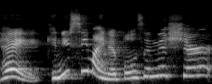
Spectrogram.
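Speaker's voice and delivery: acted out, loud, high-pitched blurting at full voice. Retelling barging into a sixteen-year-old's room about a shirt: imitating own loud question. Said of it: "really loudly say".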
